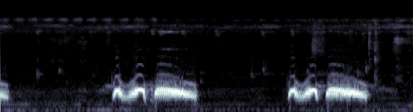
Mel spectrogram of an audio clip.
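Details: Spotted dove calling: a mellow, low coo phrase of two quick notes and a longer drawn-out note, heard twice about two seconds apart in otherwise quiet surroundings.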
